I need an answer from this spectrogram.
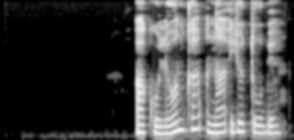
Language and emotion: Russian, neutral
